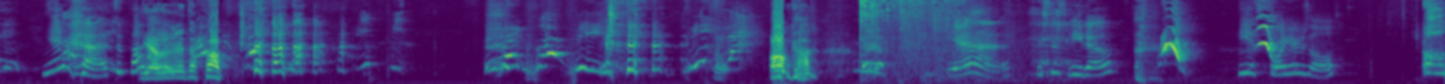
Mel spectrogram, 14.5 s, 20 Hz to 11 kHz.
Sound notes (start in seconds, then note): 2.1 laughing; 8.6 glass shattering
